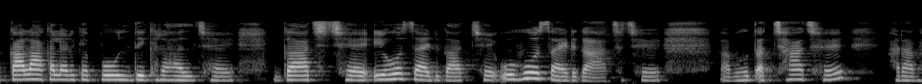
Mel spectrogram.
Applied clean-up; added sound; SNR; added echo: none; none; none; none.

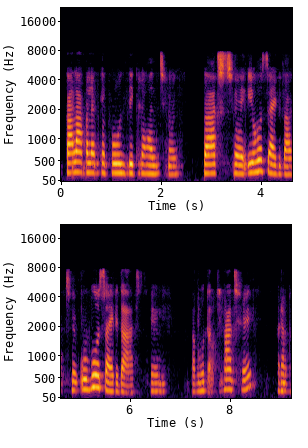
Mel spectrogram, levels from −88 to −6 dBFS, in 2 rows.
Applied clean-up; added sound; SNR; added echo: neural mask model DeepFilterNet 3.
